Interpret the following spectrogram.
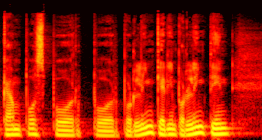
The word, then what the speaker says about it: LinkedIn: Cuando Estefanía me buscó por Linkerin, ¿cómo se dice? Exacto. LinkedIn.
